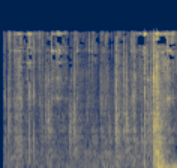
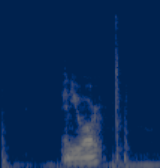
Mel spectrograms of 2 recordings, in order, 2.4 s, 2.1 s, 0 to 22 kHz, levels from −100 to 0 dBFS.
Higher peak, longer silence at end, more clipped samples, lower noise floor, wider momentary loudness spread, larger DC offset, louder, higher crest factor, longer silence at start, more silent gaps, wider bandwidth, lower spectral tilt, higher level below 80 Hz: first, 0 dBFS vs -34 dBFS; about the same, 0 s vs 0 s; neither; second, -41 dBFS vs -87 dBFS; first, 22 LU vs 8 LU; neither; first, -20 LUFS vs -55 LUFS; about the same, 24 dB vs 24 dB; about the same, 0.1 s vs 0.05 s; neither; first, 12 kHz vs 6 kHz; second, -0.5 dB/octave vs -5 dB/octave; first, -40 dBFS vs -76 dBFS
